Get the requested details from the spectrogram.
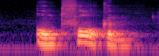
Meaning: to depopulate
- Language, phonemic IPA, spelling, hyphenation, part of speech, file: Dutch, /ɔntˈfɔlkə(n)/, ontvolken, ont‧vol‧ken, verb, Nl-ontvolken.ogg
